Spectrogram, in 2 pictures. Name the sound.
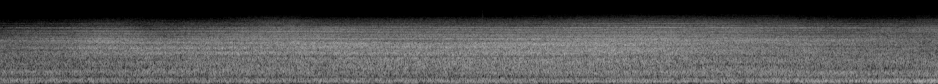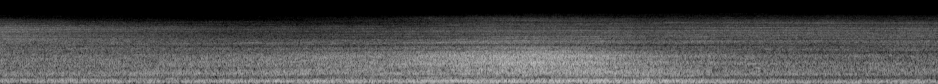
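Aer Lingus XLR jet airliner inbound from JFK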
